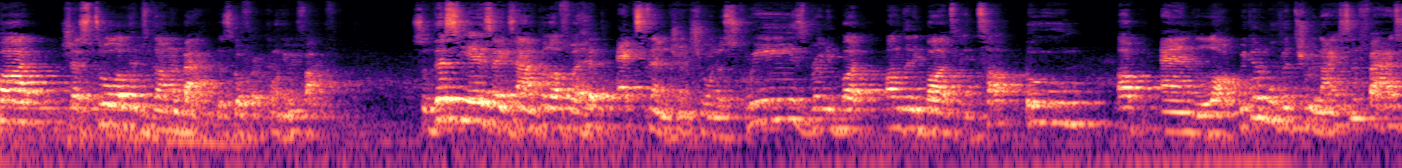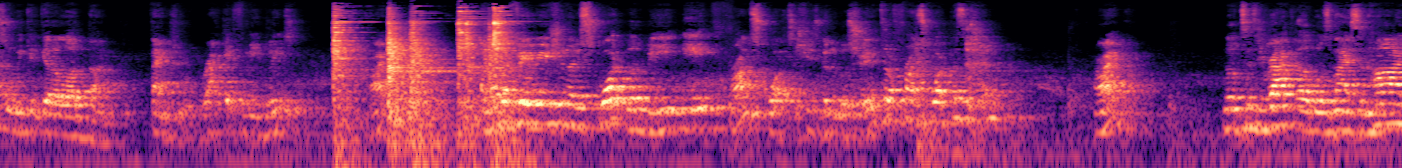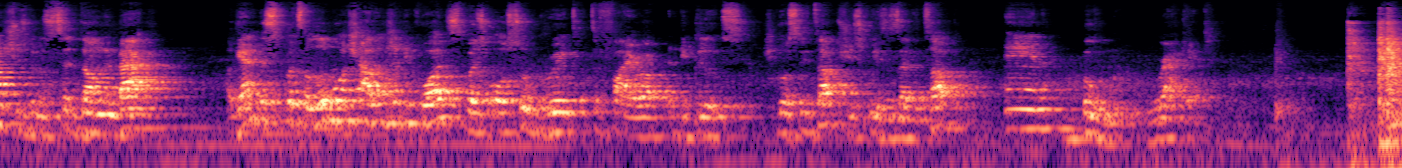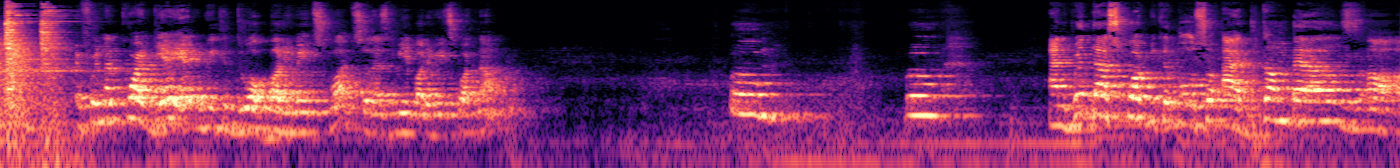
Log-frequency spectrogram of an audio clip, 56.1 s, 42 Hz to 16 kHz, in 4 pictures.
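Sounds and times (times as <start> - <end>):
man's voice: 0.0 - 3.2, 49.4 - 50.1, 52.6 - 56.0
barbell clanking on metal rack: 17.4 - 19.2, 41.5 - 42.9.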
